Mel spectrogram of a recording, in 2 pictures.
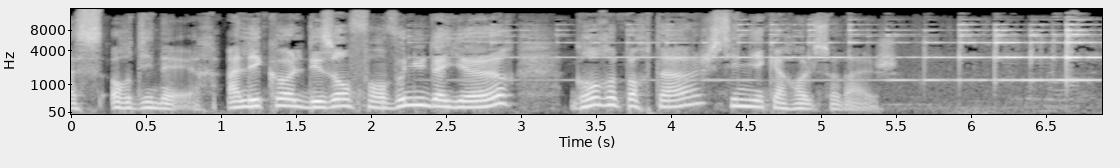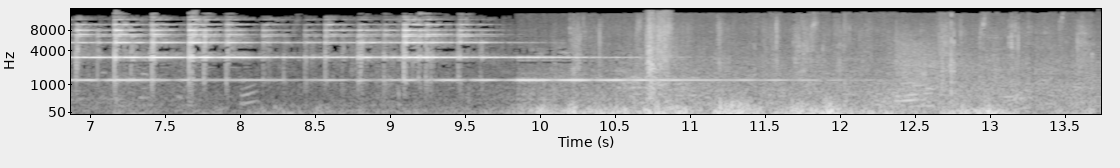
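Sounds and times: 
speech: 0.0 - 5.6
school bell rung to call children in the morning: 2.3 - 12.2
rumbling wind buffeting the microphone: 8.0 - 13.7.

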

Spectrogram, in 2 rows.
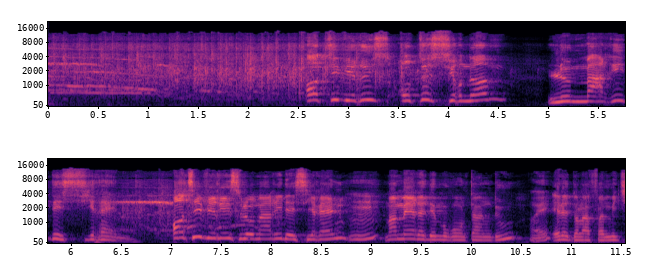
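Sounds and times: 
crowd applause at a talk event: 0.0 - 4.2, 6.2 - 8.2
speech: 2.6 - 11.5.

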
